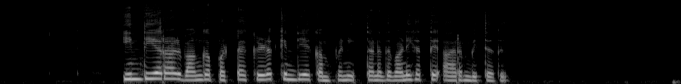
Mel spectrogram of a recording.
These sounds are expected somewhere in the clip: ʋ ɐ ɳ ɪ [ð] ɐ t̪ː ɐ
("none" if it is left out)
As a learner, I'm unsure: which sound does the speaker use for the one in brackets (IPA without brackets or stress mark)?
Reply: ɣ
